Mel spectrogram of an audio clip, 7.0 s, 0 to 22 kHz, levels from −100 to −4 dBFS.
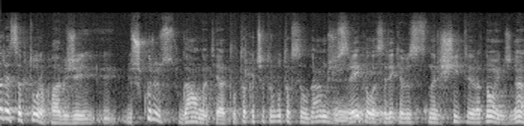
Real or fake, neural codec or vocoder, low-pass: real; none; 14.4 kHz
